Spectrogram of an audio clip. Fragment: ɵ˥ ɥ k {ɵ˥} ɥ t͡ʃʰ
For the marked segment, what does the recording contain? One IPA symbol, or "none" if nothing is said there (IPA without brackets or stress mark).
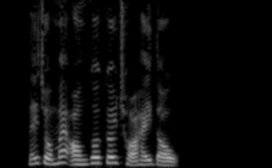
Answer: ɵ˥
